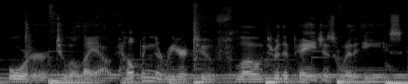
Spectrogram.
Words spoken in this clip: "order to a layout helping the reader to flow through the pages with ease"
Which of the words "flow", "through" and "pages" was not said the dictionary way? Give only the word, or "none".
none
